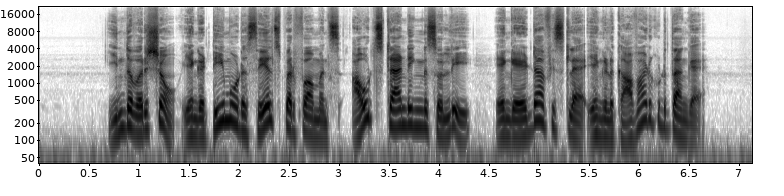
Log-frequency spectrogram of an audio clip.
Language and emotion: Tamil, happy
